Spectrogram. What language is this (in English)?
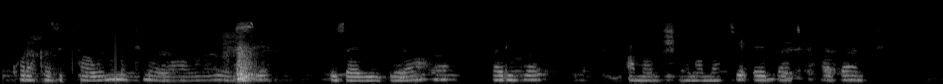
Kinyarwanda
